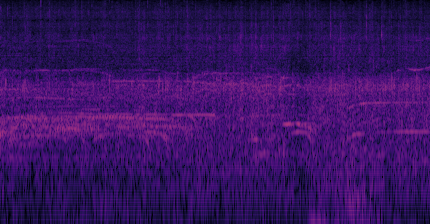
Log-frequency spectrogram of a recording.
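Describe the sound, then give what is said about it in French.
A crowd applauds steadily at the end of an evening show, cheering for an accompanying musician; dense clapping fills the whole stretch at a loud, even level, with scattered cheers and whoops rising over it. “Faites du bruit pour lui.”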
